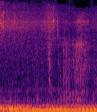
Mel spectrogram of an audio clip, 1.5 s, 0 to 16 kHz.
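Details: 2006 Subaru Forester just after thermostat replacement, restarted still warm after about two hours off: steady deep even rumble at idle, no knocks, misses or hunting; normal idle.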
